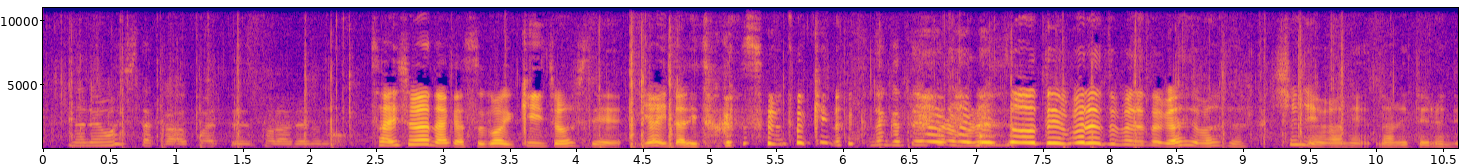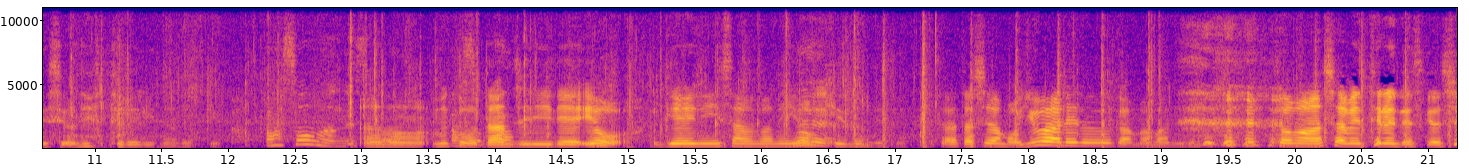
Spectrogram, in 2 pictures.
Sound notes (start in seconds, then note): 8.4 laughter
